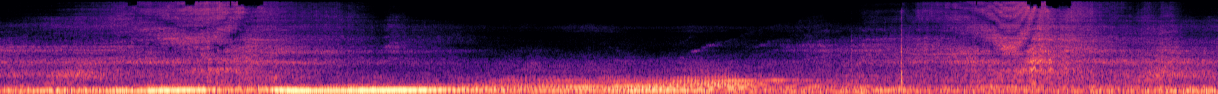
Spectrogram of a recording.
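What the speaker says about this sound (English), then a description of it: "I will say that about this rig, about this car, this Aurario Rally. It holds the ground." A Rlaarlo rally RC car drives nearby, its motor whining and rising in pitch as it accelerates and passes, with a low rumble and varying engine tone across the run and no talk.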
